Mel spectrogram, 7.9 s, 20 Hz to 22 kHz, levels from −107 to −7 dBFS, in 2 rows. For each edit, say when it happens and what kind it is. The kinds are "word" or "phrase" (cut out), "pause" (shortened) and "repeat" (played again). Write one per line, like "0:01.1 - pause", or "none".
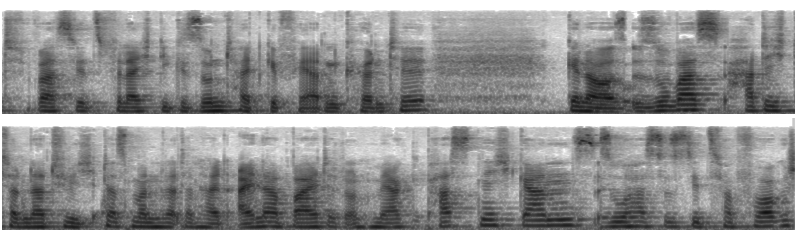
0:04.5 - word
0:04.9 - word
0:06.0 - word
